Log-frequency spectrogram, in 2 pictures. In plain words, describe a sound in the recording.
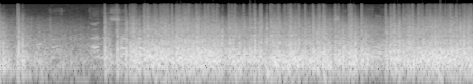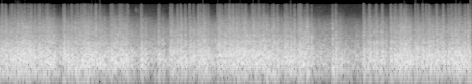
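Fireworks crackle rapidly and continuously.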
